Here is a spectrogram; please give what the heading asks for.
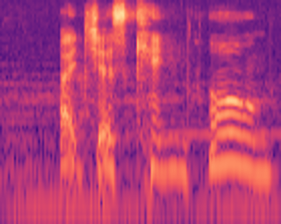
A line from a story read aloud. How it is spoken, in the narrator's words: she managed between sobs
